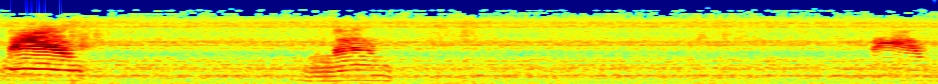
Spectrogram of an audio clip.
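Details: Pet cat meowing sadly while its owner is in the shower, indoors: three plaintive meows, a loud descending one at the start, a lower wavering one near three seconds, and a faint short one at the end, over steady hiss.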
